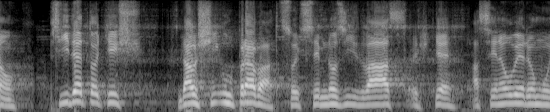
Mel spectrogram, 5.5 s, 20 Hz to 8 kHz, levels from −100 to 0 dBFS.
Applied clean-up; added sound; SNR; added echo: neural separator model SepFormer DNS4.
